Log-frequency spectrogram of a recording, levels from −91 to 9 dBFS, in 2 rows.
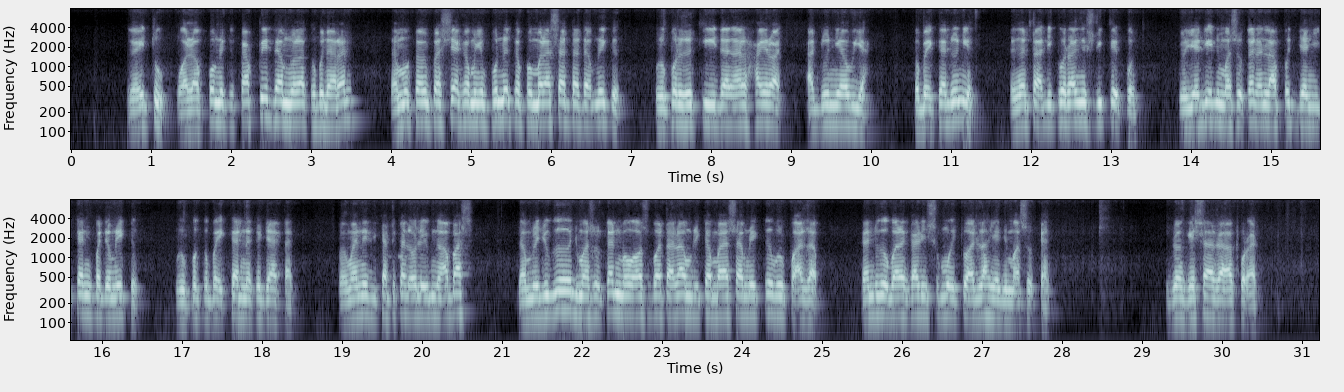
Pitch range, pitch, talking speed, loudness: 125-140 Hz, 130 Hz, 130 wpm, -14 LUFS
